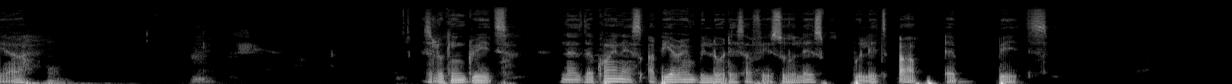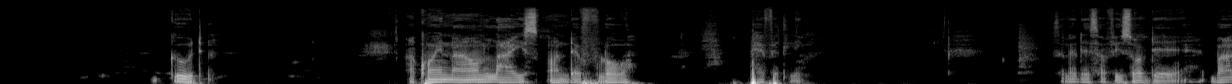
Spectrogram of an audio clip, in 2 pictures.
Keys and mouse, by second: 0.9-4.4 middle drag, 4.4-4.9 right drag, 4.9-6.0 middle drag, 7.7 middle click, 8.6-9.8 drag, 11.3 click, 15.2-17.1 middle drag, 20.4-23.5 middle drag.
